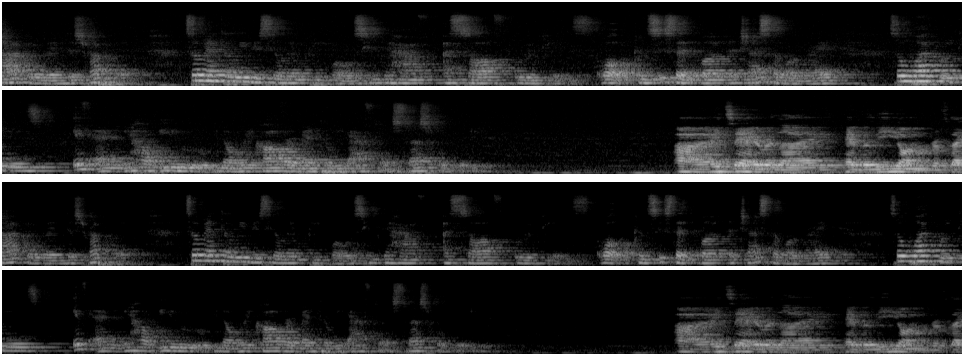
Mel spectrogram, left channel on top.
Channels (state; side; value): quieter; right; 6.6 dB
